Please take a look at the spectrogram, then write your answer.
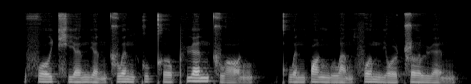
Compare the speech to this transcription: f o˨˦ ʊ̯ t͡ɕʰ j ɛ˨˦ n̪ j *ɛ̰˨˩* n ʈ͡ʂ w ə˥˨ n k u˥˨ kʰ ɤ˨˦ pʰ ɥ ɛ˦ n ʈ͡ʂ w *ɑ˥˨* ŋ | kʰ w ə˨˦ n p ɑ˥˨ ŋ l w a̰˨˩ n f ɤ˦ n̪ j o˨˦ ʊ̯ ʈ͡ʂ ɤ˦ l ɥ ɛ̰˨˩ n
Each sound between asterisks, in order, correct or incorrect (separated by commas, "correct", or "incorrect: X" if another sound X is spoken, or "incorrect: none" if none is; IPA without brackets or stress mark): correct, incorrect: ɑ̰˨˩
